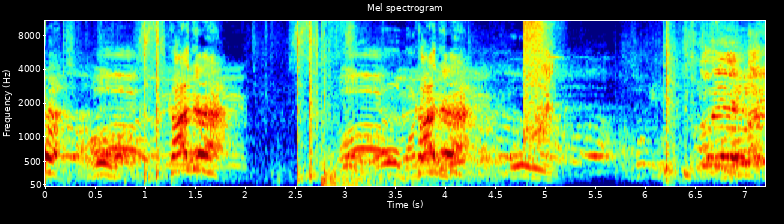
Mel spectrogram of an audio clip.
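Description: Gloved punches thud sharply against pads.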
